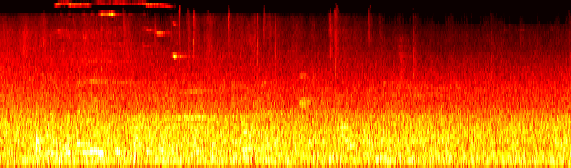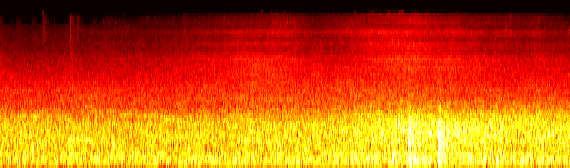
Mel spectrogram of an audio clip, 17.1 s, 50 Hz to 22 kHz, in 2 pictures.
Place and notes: Post Office near Market Street. - Alleyway Pulse
Recorded on an Alleyway jsut next to a Post Office in Manchester Town Centre.
16 September 2010, 18:05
